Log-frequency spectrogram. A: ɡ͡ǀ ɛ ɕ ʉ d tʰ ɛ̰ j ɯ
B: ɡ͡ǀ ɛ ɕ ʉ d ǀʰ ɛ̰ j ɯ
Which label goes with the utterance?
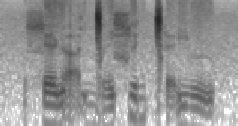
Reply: B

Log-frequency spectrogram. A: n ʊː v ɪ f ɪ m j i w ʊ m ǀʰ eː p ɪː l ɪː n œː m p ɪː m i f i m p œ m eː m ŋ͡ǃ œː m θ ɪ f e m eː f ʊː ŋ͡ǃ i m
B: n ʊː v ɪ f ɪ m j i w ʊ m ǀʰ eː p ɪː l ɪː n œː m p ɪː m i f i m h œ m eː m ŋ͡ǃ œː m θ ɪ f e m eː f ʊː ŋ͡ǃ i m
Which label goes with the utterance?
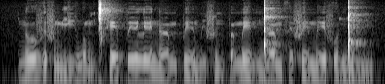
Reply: A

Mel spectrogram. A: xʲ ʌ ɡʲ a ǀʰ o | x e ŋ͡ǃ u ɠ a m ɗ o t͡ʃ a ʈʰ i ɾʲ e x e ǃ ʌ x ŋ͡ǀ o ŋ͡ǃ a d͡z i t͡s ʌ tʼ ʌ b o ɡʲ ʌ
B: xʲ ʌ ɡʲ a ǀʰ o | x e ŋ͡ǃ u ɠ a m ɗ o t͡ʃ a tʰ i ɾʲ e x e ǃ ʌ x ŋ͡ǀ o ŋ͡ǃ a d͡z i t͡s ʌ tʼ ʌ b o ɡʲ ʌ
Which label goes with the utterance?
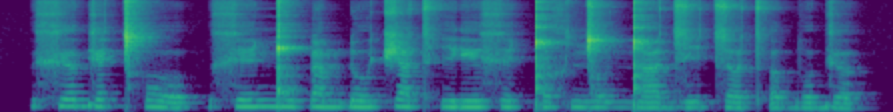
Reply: B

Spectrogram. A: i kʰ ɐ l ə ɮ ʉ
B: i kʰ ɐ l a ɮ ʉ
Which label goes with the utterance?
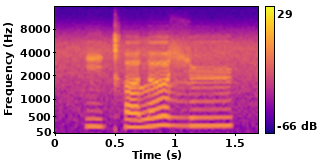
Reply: A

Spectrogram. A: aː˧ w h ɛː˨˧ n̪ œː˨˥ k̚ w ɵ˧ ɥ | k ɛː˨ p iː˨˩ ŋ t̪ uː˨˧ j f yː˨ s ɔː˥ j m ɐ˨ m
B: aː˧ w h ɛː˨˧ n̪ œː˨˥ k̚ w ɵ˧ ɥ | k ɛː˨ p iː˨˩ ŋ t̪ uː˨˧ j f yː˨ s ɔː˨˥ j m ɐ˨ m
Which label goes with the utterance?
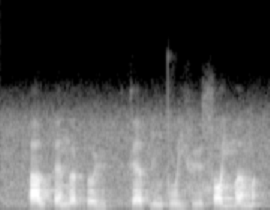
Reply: A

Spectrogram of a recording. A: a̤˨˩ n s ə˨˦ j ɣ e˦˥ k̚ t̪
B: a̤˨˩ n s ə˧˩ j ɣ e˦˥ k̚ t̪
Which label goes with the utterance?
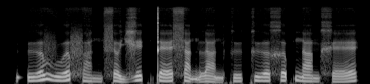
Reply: B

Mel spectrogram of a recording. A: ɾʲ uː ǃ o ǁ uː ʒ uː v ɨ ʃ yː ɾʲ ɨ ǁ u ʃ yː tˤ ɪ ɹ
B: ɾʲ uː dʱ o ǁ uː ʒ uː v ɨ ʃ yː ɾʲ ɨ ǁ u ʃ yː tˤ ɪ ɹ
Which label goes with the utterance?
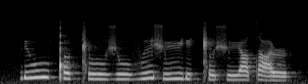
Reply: A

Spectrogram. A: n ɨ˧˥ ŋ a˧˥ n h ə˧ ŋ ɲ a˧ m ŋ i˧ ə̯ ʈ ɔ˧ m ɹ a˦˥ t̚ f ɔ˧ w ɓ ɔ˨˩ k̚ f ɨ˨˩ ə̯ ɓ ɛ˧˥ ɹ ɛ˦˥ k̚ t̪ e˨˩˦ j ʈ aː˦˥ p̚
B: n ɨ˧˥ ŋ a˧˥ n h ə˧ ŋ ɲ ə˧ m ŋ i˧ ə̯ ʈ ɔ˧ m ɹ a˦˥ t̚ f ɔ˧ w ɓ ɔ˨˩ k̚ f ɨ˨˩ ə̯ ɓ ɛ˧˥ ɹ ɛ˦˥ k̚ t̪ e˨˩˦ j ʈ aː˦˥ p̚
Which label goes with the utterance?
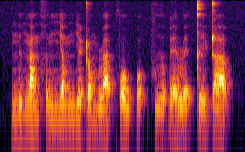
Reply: A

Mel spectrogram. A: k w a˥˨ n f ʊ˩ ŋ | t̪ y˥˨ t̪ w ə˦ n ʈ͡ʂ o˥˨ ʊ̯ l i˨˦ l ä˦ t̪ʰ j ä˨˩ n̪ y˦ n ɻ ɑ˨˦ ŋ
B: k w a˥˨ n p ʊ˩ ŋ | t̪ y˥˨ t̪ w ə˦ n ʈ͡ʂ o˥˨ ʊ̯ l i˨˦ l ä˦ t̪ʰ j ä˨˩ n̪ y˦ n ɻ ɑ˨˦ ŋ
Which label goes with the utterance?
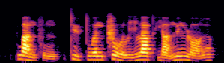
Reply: A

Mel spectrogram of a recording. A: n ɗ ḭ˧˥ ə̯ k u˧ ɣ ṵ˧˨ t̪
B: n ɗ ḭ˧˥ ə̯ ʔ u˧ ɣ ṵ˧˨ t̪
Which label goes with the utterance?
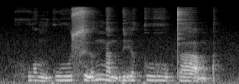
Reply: A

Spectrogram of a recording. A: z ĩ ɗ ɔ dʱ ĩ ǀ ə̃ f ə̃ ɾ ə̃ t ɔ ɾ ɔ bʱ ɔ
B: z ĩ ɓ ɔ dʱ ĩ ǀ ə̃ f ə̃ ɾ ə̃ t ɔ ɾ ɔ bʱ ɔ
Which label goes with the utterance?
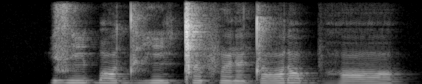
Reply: B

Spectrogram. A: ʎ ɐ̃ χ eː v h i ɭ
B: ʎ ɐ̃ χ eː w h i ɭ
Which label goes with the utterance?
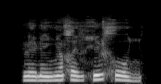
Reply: A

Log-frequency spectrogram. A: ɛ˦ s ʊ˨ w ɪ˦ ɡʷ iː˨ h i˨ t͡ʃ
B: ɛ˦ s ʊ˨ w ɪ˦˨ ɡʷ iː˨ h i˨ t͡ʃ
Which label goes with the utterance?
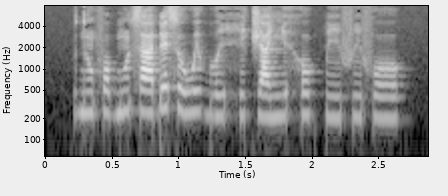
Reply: B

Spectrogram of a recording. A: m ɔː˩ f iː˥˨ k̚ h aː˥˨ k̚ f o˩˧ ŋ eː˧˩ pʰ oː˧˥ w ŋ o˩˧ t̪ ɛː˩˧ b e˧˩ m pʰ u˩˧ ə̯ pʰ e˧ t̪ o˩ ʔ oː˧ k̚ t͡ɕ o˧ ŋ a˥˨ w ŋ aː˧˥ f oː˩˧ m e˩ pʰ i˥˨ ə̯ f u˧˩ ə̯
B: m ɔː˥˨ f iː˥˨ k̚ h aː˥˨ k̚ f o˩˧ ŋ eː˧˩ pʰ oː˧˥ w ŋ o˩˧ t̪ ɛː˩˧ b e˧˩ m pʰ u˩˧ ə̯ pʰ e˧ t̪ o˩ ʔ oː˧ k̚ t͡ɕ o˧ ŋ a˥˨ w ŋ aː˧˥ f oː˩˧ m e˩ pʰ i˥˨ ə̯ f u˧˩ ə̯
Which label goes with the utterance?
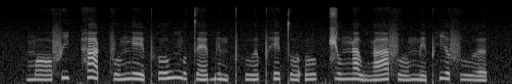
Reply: A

